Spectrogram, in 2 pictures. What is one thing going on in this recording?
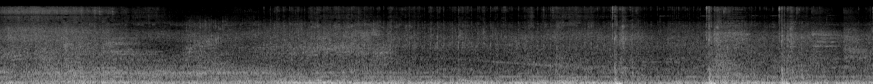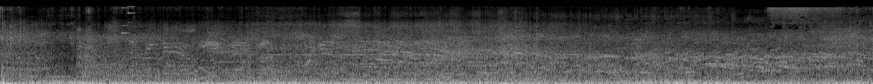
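Fires roar and explosions rumble steadily.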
